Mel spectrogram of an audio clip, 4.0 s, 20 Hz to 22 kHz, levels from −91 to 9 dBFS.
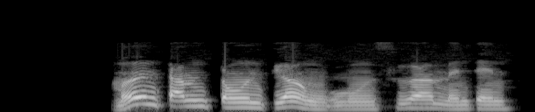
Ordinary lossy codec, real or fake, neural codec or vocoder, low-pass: MP3, 32 kbps; real; none; 5.4 kHz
